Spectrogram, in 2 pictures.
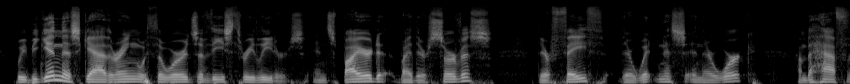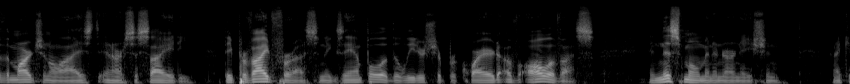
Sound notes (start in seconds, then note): none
